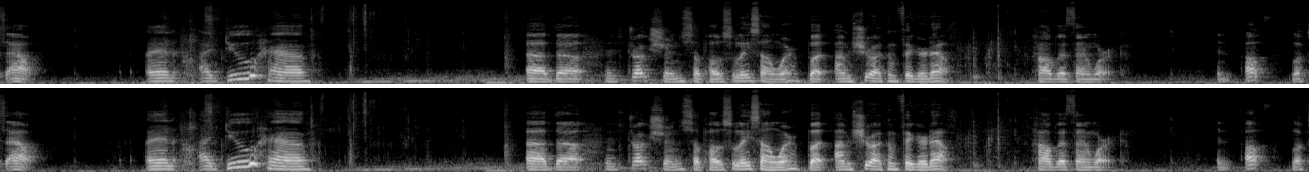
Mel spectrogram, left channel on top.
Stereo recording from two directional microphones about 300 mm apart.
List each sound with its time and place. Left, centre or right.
0.0 s speech: centre
1.5 s speech: right
2.0 s a sound: right
5.2 s speech: centre
9.5 s a sound: centre
10.3 s speech: right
